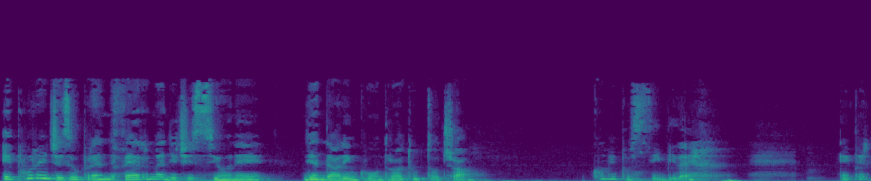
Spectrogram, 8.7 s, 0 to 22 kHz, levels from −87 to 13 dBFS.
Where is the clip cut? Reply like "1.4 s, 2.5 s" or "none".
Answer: 1.1 s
